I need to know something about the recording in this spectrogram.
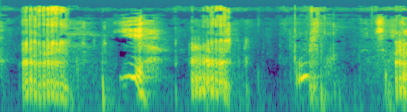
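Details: Female Bichon Frise at play, tugging a small stuffed squirrel indoors, letting out gruff growl bursts about every second and a half, while a woman cheers her on between them.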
